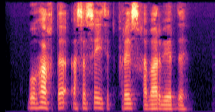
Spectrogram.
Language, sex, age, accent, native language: Uzbek, male, 25-34, Samarqand, Uzbek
